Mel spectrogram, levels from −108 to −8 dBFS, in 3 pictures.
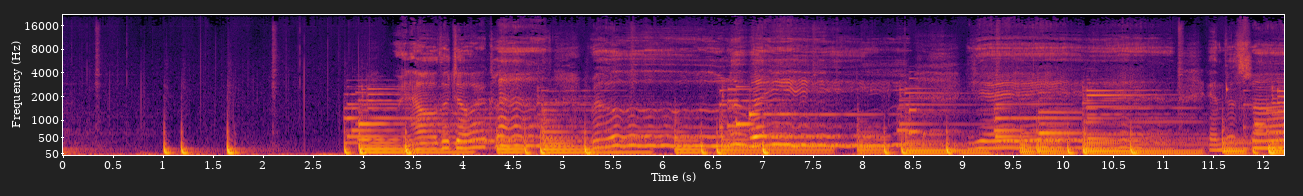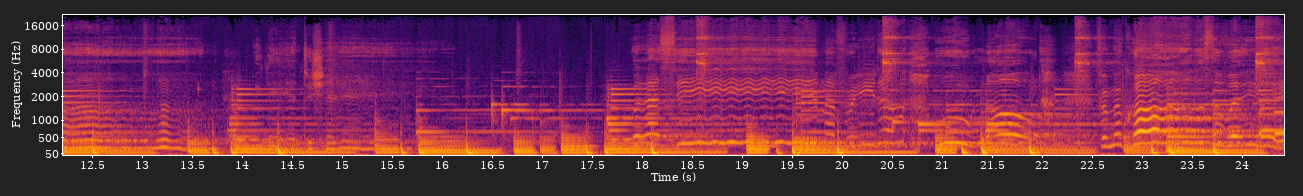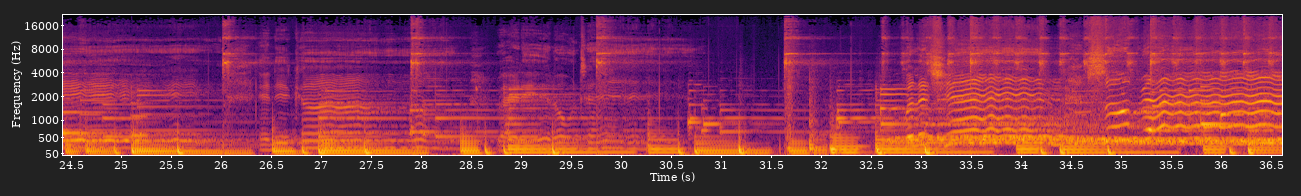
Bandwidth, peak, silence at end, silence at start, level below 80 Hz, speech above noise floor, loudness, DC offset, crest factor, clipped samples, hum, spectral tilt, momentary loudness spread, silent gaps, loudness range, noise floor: over 20 kHz; -10 dBFS; 0 s; 0 s; -36 dBFS; 24 dB; -30 LUFS; under 0.1%; 18 dB; under 0.1%; none; -5 dB/octave; 10 LU; none; 6 LU; -53 dBFS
